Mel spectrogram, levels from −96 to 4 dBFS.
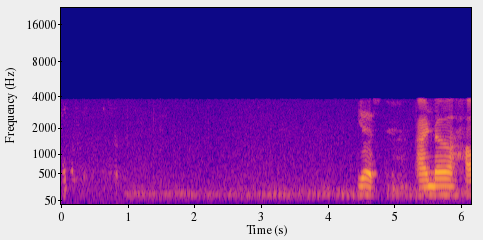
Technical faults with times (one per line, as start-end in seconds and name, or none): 0.01-0.34 other side's voice leaking through
0.74-0.86 other side's voice leaking through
